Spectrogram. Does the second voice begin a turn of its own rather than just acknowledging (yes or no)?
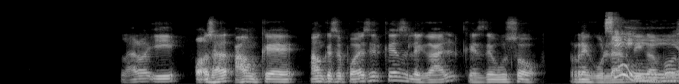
yes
